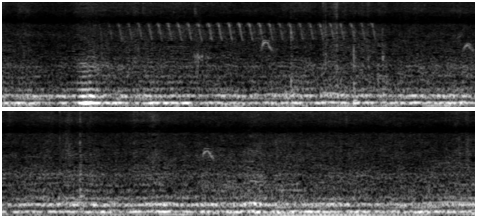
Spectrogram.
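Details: Worker honey bees in nonstop traffic at a feral colony, a dense steady hum banded low and midrange throughout, with a brief higher whine near the start and a few faint chirps above.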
